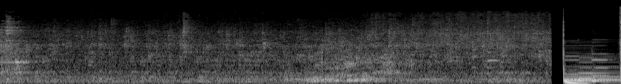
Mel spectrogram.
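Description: Steady, even rushing noise with no clear pattern. About half a second before the end it cuts off, and loud plucked-guitar background music starts.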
